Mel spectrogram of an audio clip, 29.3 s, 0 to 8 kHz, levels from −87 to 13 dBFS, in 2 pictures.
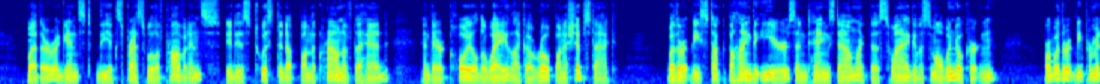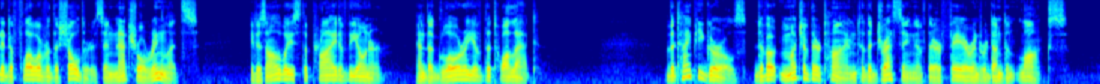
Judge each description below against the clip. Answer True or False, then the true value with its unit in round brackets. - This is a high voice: False (95 Hz)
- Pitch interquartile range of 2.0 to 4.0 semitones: False (4.9 semitones)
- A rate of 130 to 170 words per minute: False (180 wpm)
